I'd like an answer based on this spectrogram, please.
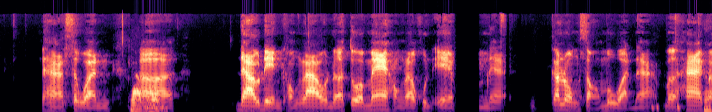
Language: Thai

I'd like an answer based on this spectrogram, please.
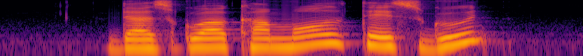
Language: English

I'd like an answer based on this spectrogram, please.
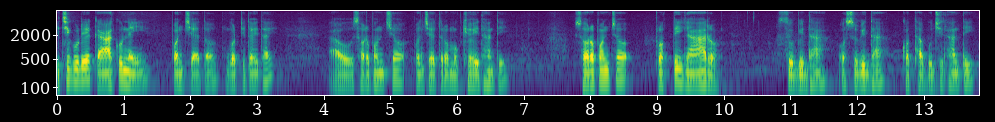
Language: Odia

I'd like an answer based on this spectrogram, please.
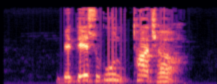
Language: Domaaki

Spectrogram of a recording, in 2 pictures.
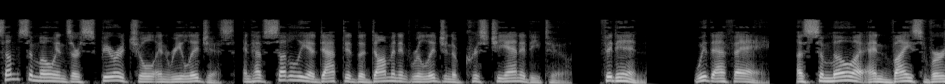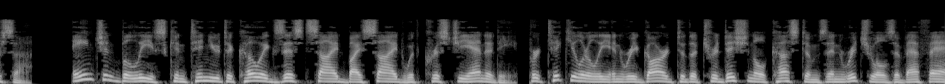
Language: English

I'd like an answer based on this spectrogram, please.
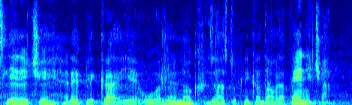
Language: Croatian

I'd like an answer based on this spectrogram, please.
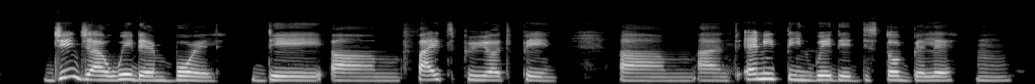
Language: Nigerian Pidgin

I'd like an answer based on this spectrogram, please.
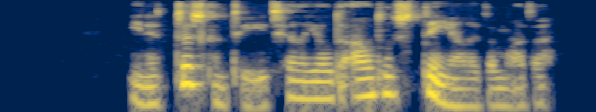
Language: Western Frisian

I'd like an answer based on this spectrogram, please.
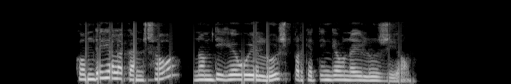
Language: Catalan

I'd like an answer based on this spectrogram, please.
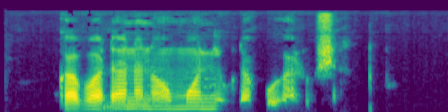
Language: Taita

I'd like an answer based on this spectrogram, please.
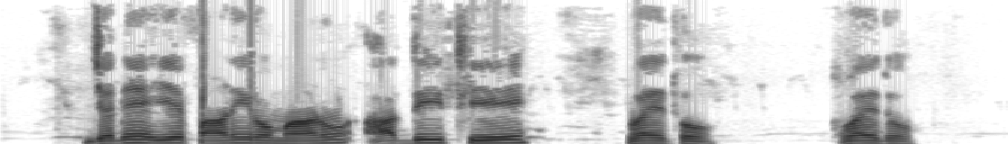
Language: Sindhi Bhil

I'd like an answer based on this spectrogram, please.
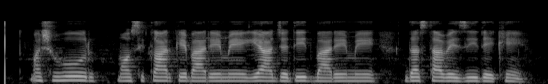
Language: Urdu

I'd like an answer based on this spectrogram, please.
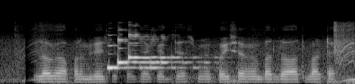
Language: Bhojpuri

